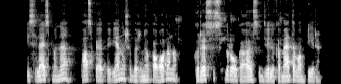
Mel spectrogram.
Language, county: Lithuanian, Kaunas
